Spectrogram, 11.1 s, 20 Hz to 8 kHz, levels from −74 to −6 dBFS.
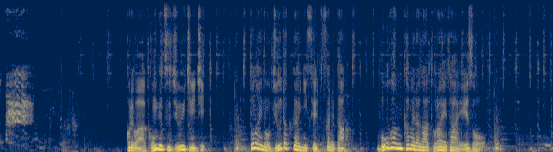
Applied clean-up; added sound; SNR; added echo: neural separator model SepFormer DNS4.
